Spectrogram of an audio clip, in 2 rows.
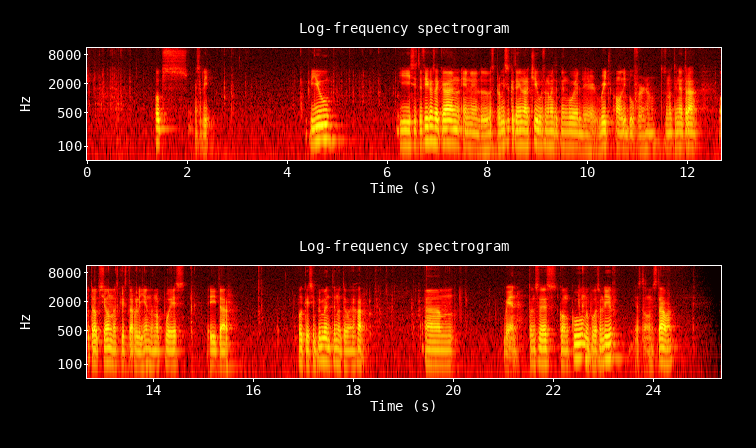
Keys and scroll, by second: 0.2-0.9 typing, 4.6 v, 5.0 Down, 5.1 Down, 5.3 Down, 5.4 Down, 5.6 Up, 5.7 Up, 13.1 Down, 13.2 Down, 13.4 Up, 13.6 Up, 13.7 Down, 14.7 h, 19.4 ctrl+x, 20.0 1, 22.3-23.1 typing.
